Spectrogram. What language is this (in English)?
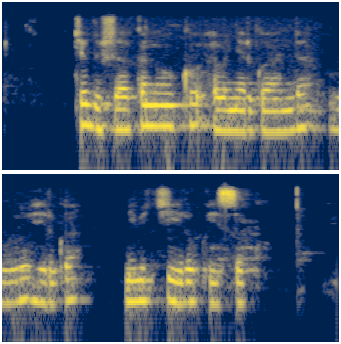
Kinyarwanda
